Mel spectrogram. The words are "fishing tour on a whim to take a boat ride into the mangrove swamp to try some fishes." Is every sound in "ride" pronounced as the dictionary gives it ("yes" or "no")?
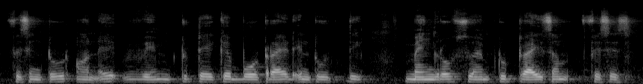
yes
